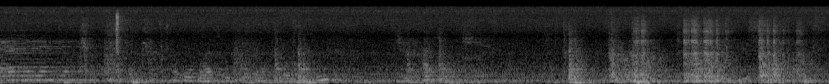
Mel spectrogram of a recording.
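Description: A man talks quietly in an echoing hall.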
